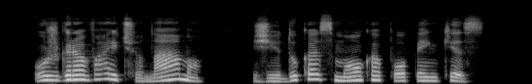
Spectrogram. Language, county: Lithuanian, Klaipėda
